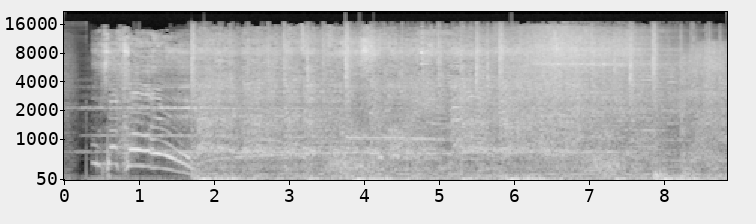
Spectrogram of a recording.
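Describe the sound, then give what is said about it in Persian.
A lone voice lets out a long, falling bellow, then a large crowd erupts into a loud, sustained battle-cry roar that continues without pause, with deep thuds landing about every two seconds. “حالا نوبت آن است که فریاد برآوریم و پیمان عهد ببندیم.”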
